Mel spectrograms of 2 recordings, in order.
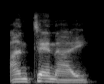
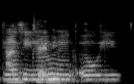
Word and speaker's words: antennae: Antena es singular, antennae es plural. Pero también escucho gente que dice antennae.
